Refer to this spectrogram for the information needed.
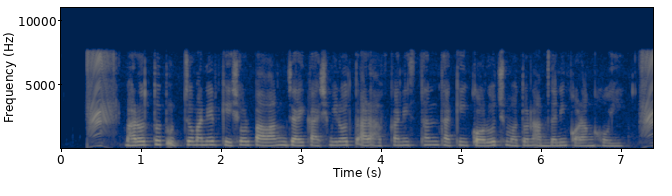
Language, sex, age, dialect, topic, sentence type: Bengali, female, 18-24, Rajbangshi, agriculture, statement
